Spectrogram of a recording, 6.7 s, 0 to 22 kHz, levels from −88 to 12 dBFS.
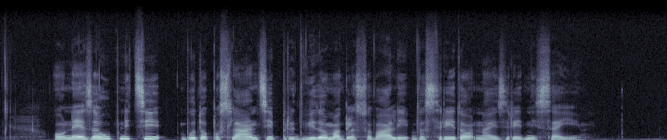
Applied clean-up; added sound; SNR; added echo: none; none; none; none.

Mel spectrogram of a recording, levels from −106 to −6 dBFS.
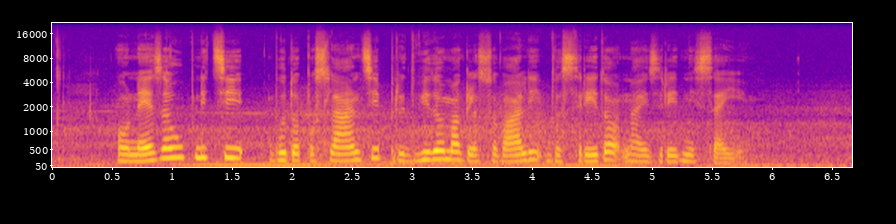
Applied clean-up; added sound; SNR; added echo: none; Aircraft; 13 dB; none.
